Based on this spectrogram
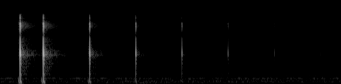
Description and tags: snap delay 4
A single snap with a ping-pong delay on it. Have fun.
